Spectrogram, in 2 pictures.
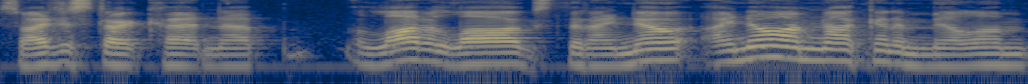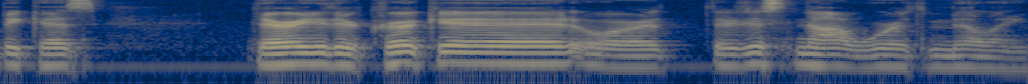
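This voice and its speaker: A man with a medium-pitched voice talks fairly slowly, his pitch varying in an ordinary way. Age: 60s. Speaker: woodworker and channel host. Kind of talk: voice-over narration of own work video. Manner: casual, halting with repeated words.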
